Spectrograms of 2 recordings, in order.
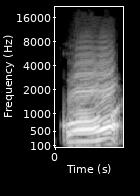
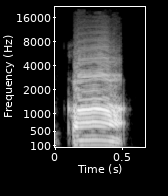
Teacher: Qaf fathah bertemu alif mad tabi'i dua ketuk. Perhatikan tidak dengan membulatkan bibir, bukan dengan ko namun ka, menaikkan pangkal lidah.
